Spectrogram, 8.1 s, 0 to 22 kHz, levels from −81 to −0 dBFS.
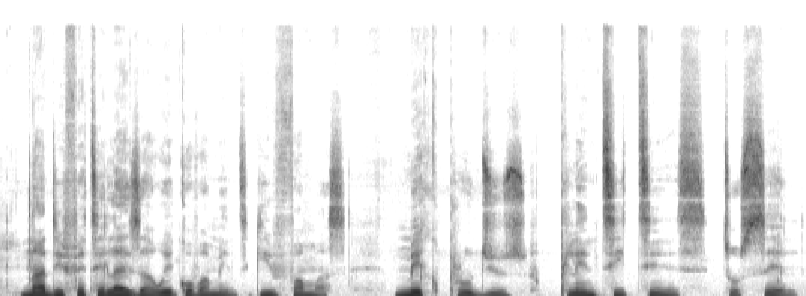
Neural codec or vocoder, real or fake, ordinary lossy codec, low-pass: none; real; none; none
